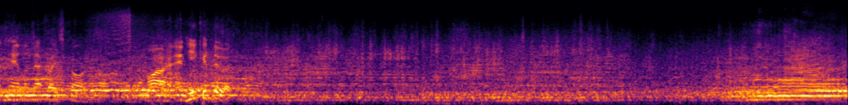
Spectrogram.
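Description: Race car engines roar loudly at high speed.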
